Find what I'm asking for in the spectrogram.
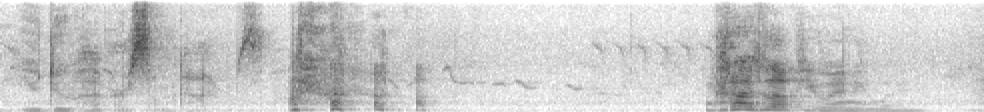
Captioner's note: laughs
